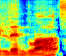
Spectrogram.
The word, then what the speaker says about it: Lindlof: welcome officially Mr lindlof to our am I pronouncing your last name correctly you are excuse me I just took a drink of water and went down the wrong way yeah lindlof or is it who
